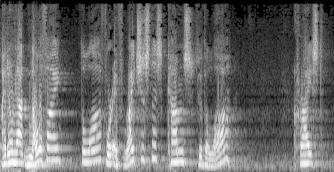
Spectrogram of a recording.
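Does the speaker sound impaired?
No.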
